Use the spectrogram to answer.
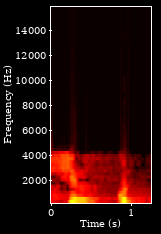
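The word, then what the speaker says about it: شرك: Kita mengenal istilah syirkun. Bukan sirkus, syirkun. Syirkun pakai sin besar, syirkun.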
